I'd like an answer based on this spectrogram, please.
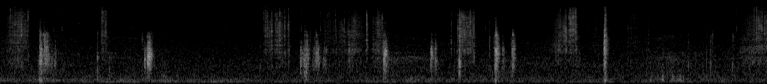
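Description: Pages of a paperback owner's manual being flipped through by hand: irregular paper flicks and rustles.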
